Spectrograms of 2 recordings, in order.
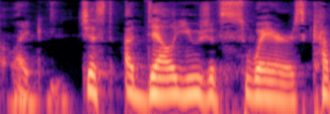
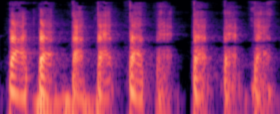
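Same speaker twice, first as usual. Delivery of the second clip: fading bap noises; 2 semitones lower, 6 dB quieter than usual. Acted. Fish punching goblin sound.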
